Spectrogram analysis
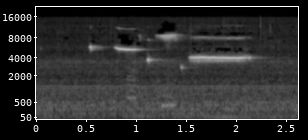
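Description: Grassland sparrow singing: a few thin, very high whistled notes, then a dry insect-like buzz held for about half a second, over a quiet background hiss.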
